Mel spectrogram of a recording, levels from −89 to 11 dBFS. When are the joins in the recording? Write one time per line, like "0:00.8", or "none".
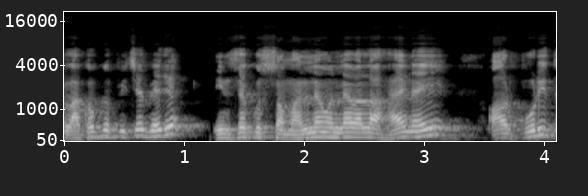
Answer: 0:01.1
